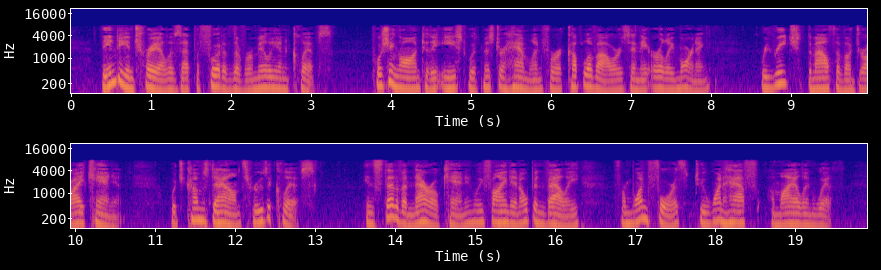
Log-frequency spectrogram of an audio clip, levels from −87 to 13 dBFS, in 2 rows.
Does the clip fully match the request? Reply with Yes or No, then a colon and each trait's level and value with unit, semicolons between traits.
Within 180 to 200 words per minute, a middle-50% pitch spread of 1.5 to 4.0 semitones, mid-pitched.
Yes: average, 185 wpm; average, 3.0 semitones; medium, 145 Hz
